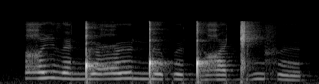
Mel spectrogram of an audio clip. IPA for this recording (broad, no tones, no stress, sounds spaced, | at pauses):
ʁ i ð ɛ ŋ͡ǃ ø ʕ ø ŋ͡ǃ ɘ p ø ɡ͡ǃ ɘ ʁ ɛ ɡ͡ǁ i f ø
